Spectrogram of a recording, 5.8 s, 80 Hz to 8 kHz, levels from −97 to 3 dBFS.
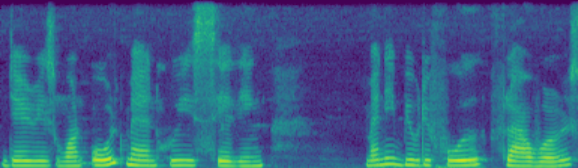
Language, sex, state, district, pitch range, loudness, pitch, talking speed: English, female, Sikkim, Gangtok, 215-240 Hz, -15 LUFS, 230 Hz, 115 wpm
